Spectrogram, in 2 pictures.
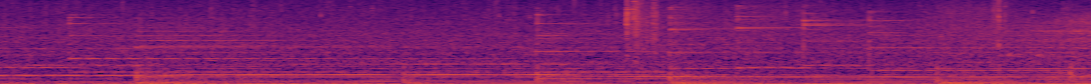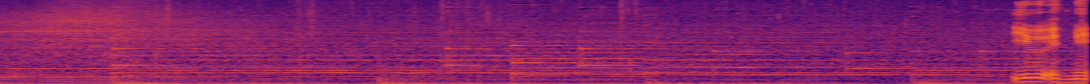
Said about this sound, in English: It all starts raining and thundering at like the perfect time.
